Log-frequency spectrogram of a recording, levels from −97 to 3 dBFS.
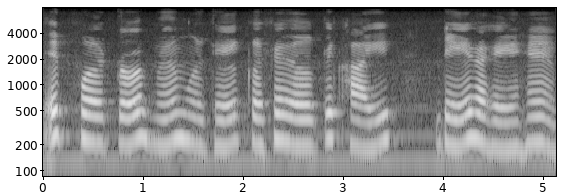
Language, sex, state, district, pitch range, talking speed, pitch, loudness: Hindi, female, Madhya Pradesh, Umaria, 195-225 Hz, 115 wpm, 205 Hz, -18 LUFS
